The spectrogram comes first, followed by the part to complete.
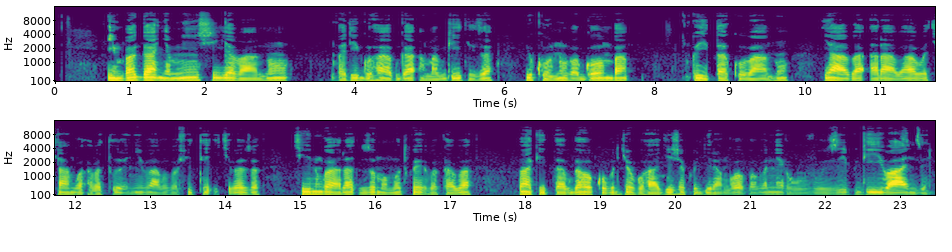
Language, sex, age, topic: Kinyarwanda, male, 18-24, health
